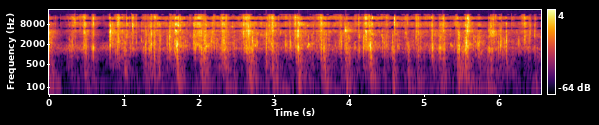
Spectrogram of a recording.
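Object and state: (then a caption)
Plastic bag filled with water. A large clear plastic Ziploc bag full of water, partly lifted, is pressed, tapped and crinkled with fingertips and nails. The result is a dense, steady stream of quick, bright crinkles and soft sloshy taps, with a few sharper clicks standing out.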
